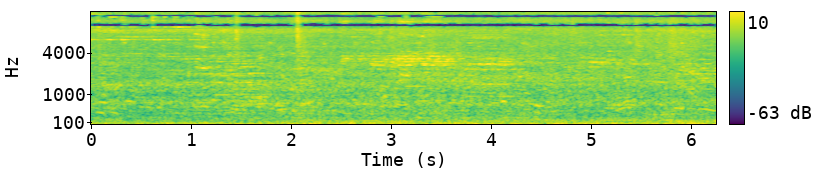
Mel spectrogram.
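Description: Busy street ambience: a steady traffic rumble with people's voices in the background.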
